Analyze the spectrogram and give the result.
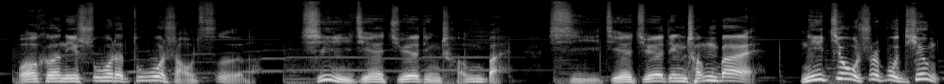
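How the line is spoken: Sighing. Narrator (Chinese): 李延独叹了口气

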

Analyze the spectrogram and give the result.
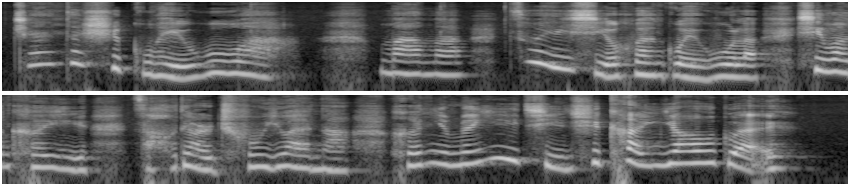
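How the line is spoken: Smiling, sick mother. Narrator (Chinese): 躺在病床上的妈妈也微笑着说

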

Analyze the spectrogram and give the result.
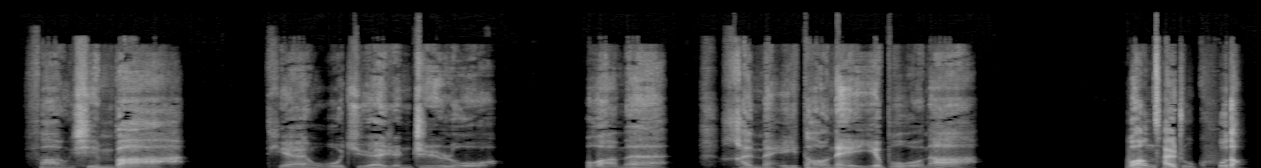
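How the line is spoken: Old steward sighing. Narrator (Chinese): 老管家叹道

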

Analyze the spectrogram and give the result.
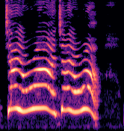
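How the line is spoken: Bystander shouting. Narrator (Chinese): 旁边一个骑电动车的人搁公交旁边就喊

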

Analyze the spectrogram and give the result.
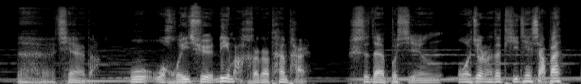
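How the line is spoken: Soft and tender. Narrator (Chinese): 轻声道

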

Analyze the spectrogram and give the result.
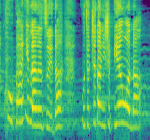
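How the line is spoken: Laughing. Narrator (Chinese): 黛玉……笑道

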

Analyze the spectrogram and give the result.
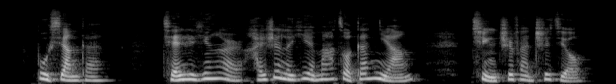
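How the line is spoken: Laughing. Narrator (Chinese): 平儿笑道

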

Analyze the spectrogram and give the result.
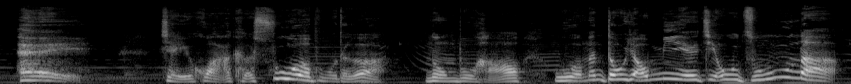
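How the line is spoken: Quiet. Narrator (Chinese): 王允小声说

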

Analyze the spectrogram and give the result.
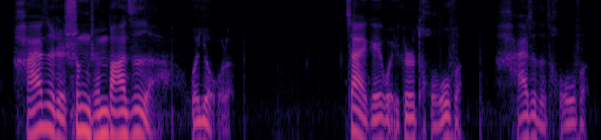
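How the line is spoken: After a long sigh. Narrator (Chinese): 王瞎子长叹一口气，说

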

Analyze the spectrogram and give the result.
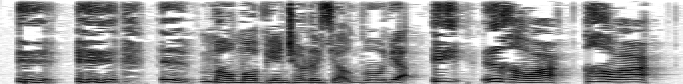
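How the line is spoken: Delighted, smiling. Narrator (Chinese): 二先生笑眯眯的，他一边拍手一边说

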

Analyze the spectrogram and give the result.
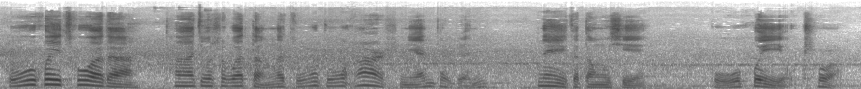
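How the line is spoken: Calm, flat. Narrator (Chinese): 许江淡淡道

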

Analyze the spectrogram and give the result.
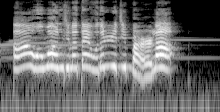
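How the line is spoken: Sudden scream. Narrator (Chinese): 金妮又忽然尖叫起来

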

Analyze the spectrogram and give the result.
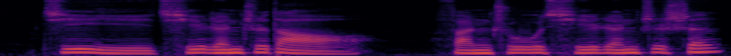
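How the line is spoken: Low voice. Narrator (Chinese): 冯蒙低声的说

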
